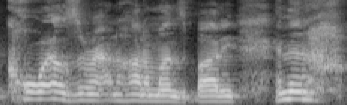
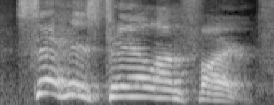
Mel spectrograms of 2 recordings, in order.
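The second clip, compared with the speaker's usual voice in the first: slow, higher, louder cruel order; gloating command; 5 semitones higher, 4 dB louder, slower than usual. Acted. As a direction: savour each word of the punishment. King orders torture.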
